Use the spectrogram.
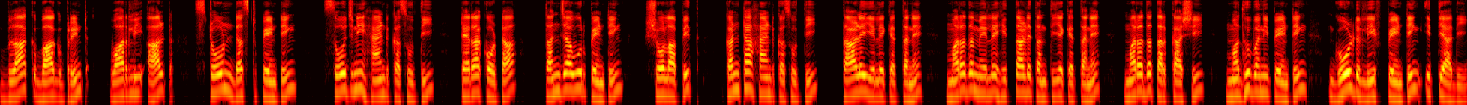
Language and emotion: Kannada, neutral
